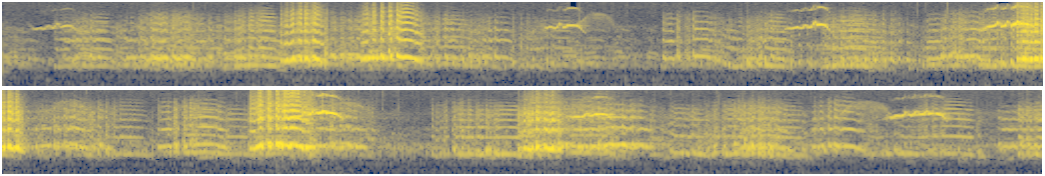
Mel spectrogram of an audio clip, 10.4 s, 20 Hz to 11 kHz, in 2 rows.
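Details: Cranes at Matsalu (1979 field recording) call in chorus: loud, rolling trumpet-like honks from several birds, overlapping in bursts every second or two.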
